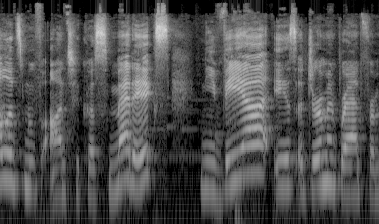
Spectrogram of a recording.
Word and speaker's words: Nivea: English native speakers usually say Nivea. Yeah, okay. In German, we say Nivea. Nivea. So the emphasis is on the E.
